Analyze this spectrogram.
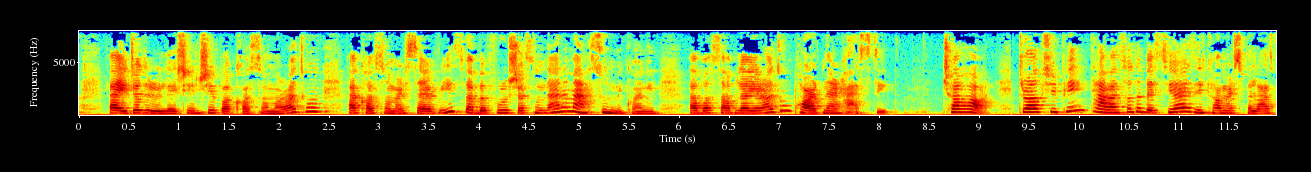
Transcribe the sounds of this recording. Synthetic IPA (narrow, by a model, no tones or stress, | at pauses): væiːd͡ʒɒːd̪eɾileʃenʃiɾ̚bɒːkʰɒːst̪omeɾɒːt̪ʰun | vækʰɒːst̪omeɾse̞ɾvisvæbe̞fuɾuːʃɾesund̪ænemæhsuːlmiːkʰo̞niːd̪ | væbɒːsɒːblɒːjeɾɒːt̪ʰunpʰɒːɾt̪ʰne̞ɾɦæ̰st̪ḭːd̪̥ | t͡ʃʰɒɦɒɾ | d̪̥ɾɒb̥ʃipʰiŋɡt̪ʰævæsːot̪ʰe̞be̞sijɒːɾiæzikʰome̞ɾspʰelæt̪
